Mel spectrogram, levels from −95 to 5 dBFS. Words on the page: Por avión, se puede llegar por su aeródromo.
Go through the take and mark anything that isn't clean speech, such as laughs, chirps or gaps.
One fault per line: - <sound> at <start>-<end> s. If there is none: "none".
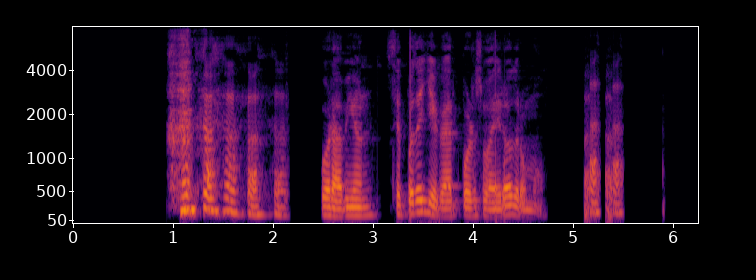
- laugh at 0.9-2.2 s
- laugh at 5.1-5.5 s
